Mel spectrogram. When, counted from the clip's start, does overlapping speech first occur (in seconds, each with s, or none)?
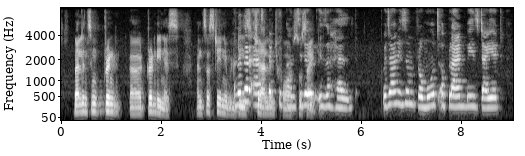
3.5 s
